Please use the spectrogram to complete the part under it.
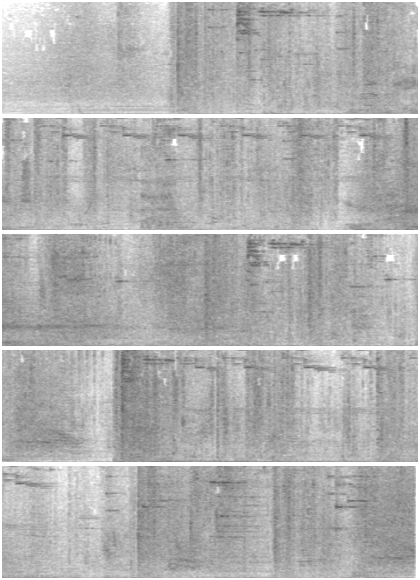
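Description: Game battle effects clash and crackle with spell blasts and hits.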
